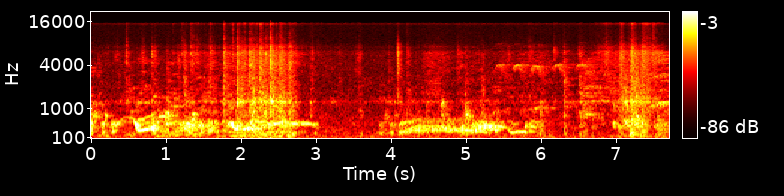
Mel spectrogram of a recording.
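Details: During pairing, free pigeons coo in courtship: two bouts of deep, bubbling coos separated by a short lull, with scratchy rustling and flapping noises between them.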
